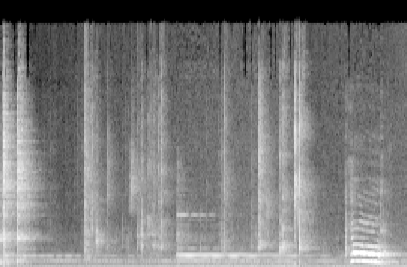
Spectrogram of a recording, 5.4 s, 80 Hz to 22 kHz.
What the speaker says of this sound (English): We are going to crack 12 eggs.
